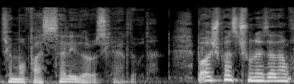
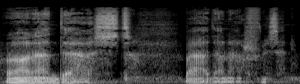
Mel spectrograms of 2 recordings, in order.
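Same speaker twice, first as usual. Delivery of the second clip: much lower and softer, slow and unbothered; cool and calm; 12 semitones lower, 8 dB quieter than usual. Acted. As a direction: hush her coolly, slowly. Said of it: "با خونسردی گفت".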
